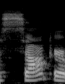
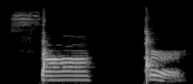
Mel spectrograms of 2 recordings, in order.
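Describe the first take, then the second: First: Said in the usual way. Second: SOC, pause, CER; syllable by syllable. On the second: Shown as a demonstration. Teacher cueing children to clap, "Soccer" split in two. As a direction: draw "Soccer" out as two separate beats. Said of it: "clap out parts of the words".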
